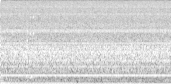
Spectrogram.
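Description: A steady, loud electrical hum with background hiss, mains hum on the recording microphone.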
